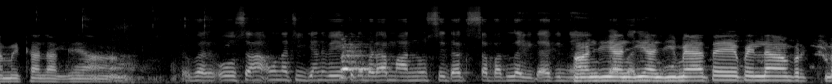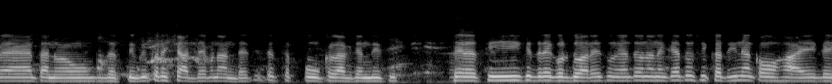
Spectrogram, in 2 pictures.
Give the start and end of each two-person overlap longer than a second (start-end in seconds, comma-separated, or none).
none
